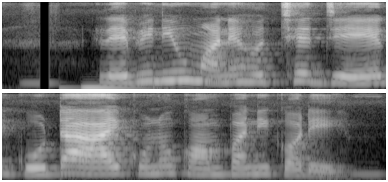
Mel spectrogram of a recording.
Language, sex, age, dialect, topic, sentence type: Bengali, female, 18-24, Northern/Varendri, banking, statement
